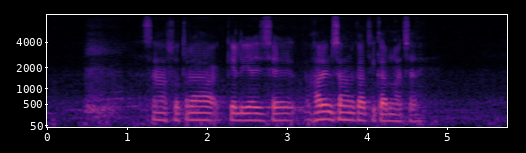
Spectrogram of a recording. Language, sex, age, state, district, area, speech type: Maithili, male, 45-60, Bihar, Madhepura, rural, spontaneous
